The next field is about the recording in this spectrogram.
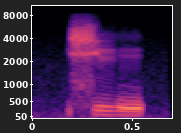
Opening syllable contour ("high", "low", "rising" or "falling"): low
